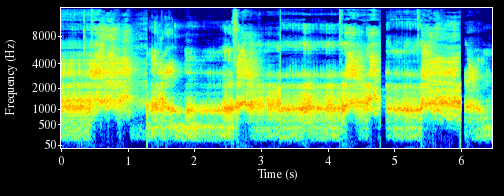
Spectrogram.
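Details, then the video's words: Small three-year-old female Shiba Inu growling throughout nail clipping at home in Fukuoka, a continuous loud snarling growl with brief pauses and faint clicks. "爪切りの時に小悪魔が現れました｜A little devil appeared when I was cutting her nails"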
